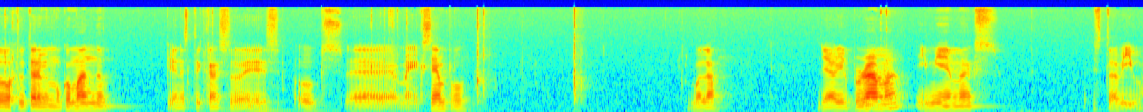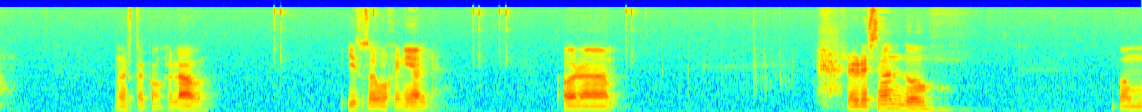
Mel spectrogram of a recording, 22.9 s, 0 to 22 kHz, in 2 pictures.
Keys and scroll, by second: 0.3 typing, 2.3 Up, 3.6 typing, 4.8 Return, 5.8 Return, 19.3 Down, 19.4 Down.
